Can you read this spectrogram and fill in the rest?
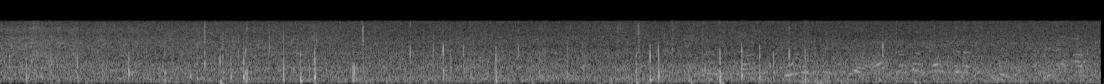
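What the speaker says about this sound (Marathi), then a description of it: "पाऊस खूप जोरात पडतोय" Heavy rain pours down steadily on paddy fields during a trek, a dense, loud hiss of drops hitting the ground nearby that continues without a break.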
